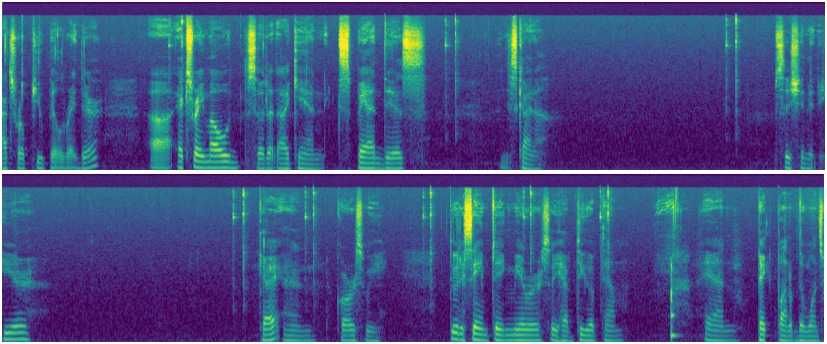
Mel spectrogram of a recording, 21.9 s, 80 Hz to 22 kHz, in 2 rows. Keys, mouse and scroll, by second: 2.2-6.0 drag, 4.1 s, 6.0-15.0 middle drag, 6.5 g, 10.6 s, 15.0-18.0 drag, 18.0-21.9 middle drag.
